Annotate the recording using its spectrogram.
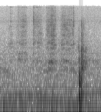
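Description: A cleaver chops through a fish on a wooden block.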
